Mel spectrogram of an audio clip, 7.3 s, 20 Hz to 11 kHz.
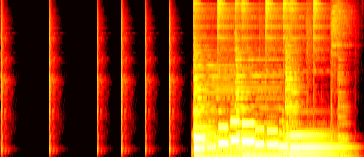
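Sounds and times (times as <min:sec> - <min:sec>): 
guitar playing major ii V I outlines: 0:03.9 - 0:07.1.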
